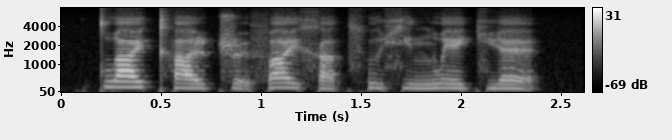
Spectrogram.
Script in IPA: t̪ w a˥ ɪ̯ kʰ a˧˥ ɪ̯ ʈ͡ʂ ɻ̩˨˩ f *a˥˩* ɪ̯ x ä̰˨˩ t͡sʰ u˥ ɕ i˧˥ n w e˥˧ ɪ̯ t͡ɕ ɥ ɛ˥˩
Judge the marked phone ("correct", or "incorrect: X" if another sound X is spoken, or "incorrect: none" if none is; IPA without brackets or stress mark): correct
